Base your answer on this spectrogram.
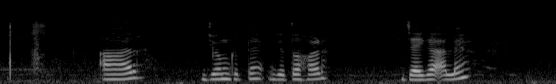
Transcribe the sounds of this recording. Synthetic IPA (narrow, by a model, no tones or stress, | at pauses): aɾ | d͡ʒɔmkɛt̪ɛd͡ʒɔt̪ɔɦaɽ | d͡ʒajɡaʔalɛ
